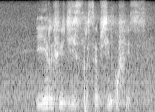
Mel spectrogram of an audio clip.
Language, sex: Zulu, male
